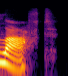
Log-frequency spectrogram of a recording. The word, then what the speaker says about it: laughed: sh, k, ch, then the ed will be pronounced as t. All right. For example, hope plus ed will be pronounced as hoped. Laugh plus ed, laughed.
